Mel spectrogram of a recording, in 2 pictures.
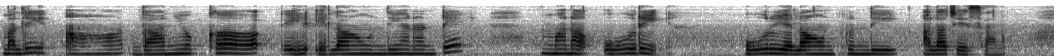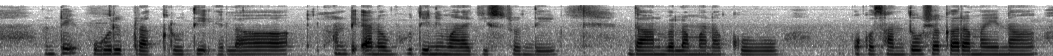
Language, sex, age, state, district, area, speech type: Telugu, female, 18-30, Telangana, Suryapet, urban, spontaneous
